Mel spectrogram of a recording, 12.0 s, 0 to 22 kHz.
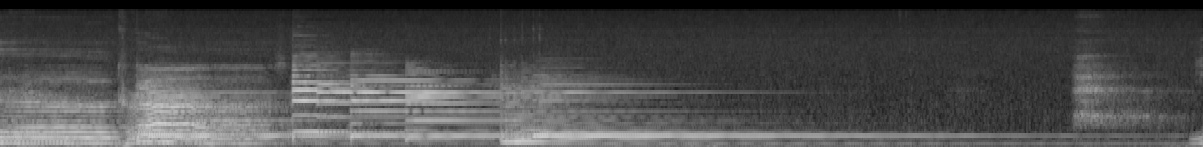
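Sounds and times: acoustic guitar chord ringing: 0:00.0 - 0:11.3.

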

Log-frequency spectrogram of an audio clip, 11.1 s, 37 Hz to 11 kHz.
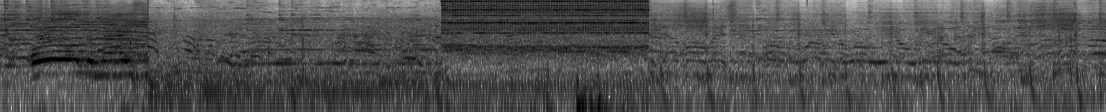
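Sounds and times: high-pitched ringing alarm tone: 0:04.4 - 0:06.5.

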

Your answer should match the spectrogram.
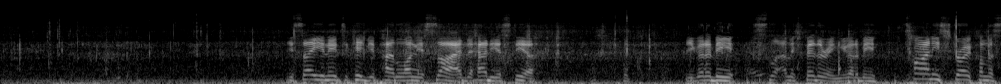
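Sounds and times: kayak paddle splashing water: 0:00.0 - 0:10.0.

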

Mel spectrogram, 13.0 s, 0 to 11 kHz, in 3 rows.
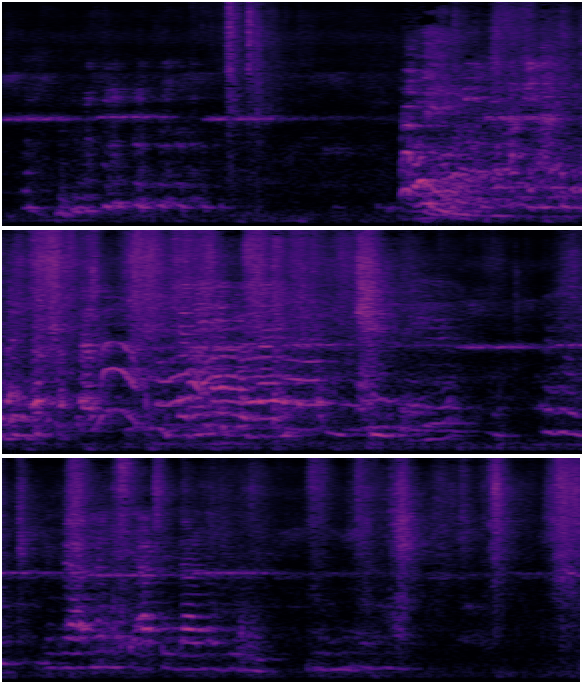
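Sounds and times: overlapping chatter of voices: 0:03.0 - 0:11.9.

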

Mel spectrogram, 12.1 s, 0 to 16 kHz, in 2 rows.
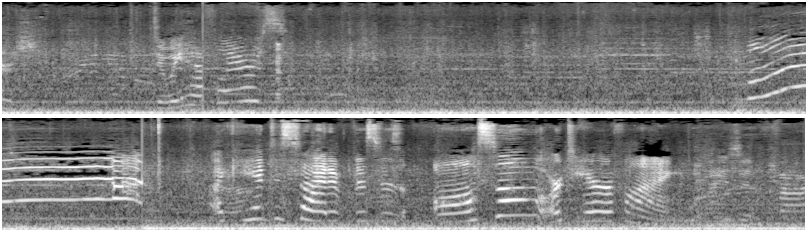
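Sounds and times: van engine and road rumble: 0:00.0 - 0:12.0.

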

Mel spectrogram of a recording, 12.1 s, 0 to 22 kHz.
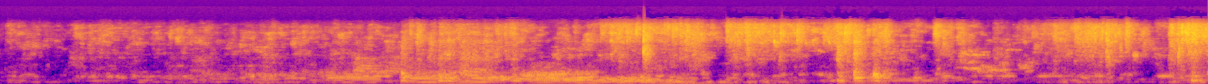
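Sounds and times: water pouring over person: 0:04.1 - 0:12.0
water splashing on floor: 0:05.9 - 0:09.6, 0:10.4 - 0:12.0.

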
